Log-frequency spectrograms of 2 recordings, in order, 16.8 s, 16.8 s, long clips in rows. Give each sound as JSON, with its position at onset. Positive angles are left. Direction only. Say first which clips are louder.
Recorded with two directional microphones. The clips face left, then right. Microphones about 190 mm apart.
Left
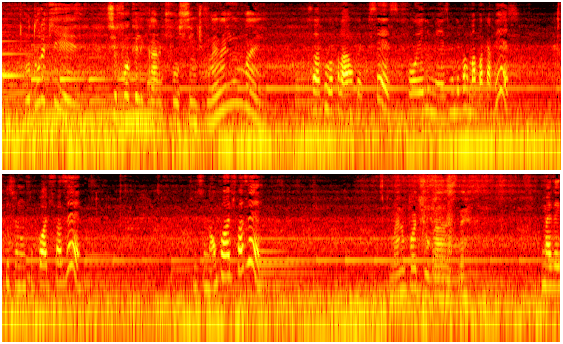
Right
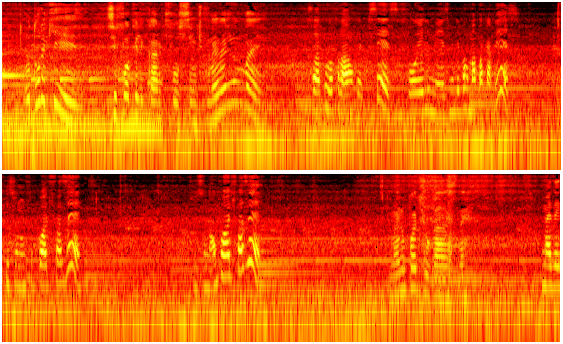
{"t": 0.2, "sound": "speech", "louder": "right 4 dB", "side_deg": -15}
{"t": 11.4, "sound": "speech", "louder": "right 1 dB", "side_deg": 0}
{"t": 14.2, "sound": "speech", "louder": "right 4 dB", "side_deg": -10}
